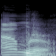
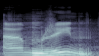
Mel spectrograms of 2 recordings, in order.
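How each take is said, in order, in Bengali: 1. শব্দটি শেষ হয় শুধু একটি 'r' ধ্বনিতে। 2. শব্দের শেষে একটি যুক্ত 'in' ধ্বনি আছে। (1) "যখন অক্ফ করব জের উচ্চারণ হবে না" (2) "র দুই জের রিন"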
